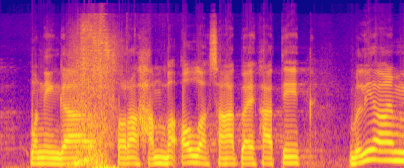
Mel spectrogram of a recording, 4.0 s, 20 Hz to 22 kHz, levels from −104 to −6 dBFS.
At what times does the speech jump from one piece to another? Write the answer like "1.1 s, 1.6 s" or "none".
0.9 s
